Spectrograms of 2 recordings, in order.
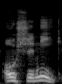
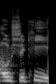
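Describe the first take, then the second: First: The name is said with an n sound. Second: The name is said without an n sound. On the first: The speaker calls it right. "so it's Oceanique" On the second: The speaker calls it wrong. "It's not Oshaki"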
